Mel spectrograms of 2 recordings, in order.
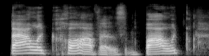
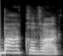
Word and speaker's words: balaclava: I am making mommy daughter balaclavas. I know I'm gonna say it wrong, so we're just gonna get over it. We're not gonna call it baklava because I know it's not baklava.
